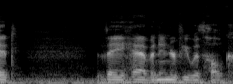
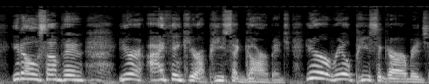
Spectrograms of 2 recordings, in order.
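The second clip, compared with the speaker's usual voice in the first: loud, much higher mock rant; Piper losing it; 9 semitones higher, 7 dB louder than usual. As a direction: snap at him like a hot-headed wrestler. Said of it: "Piper just loses it and says".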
